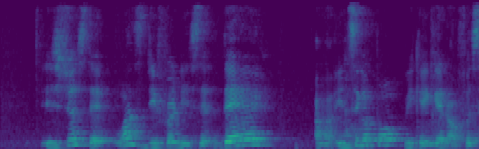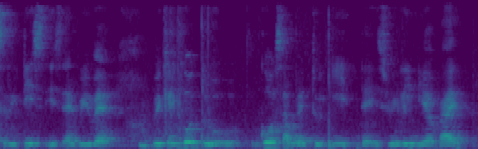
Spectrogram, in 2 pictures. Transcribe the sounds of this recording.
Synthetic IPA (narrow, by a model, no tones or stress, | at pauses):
itsd͡ʒasdɛt̚wansdifɹə̃nisdɛt̚dɛ | ʔãʔĩnsĩŋɡapɔwikɛ̃nɡɛta̰wə̰fəsilitisisɛ̰vɹiwɛ | wikɛ̃nɡotuɡosãmwɛtuʔit̚dɛ̰tisɹiəliniəbaj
